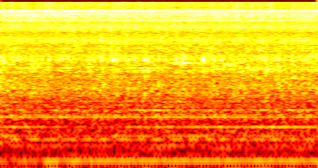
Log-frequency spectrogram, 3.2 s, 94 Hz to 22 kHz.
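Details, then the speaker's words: 1915 GE fan motor after new front and rear bearings, temporarily wired with alligator clips: low steady smooth hum with no grinding or rattle. Normal motor hum after repair. "we're wired up temporary here with some alligator clips and i'm going to plug in power and let you hear it run there you go"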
